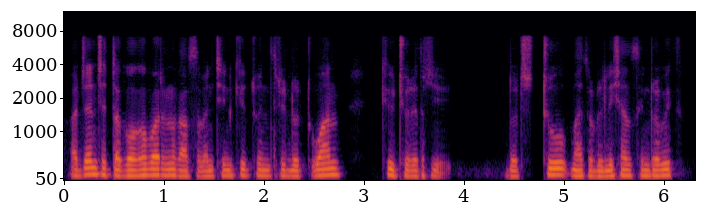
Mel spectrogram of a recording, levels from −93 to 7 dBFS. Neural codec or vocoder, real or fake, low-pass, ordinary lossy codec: codec, 16 kHz, about 1 kbps, DyCAST, with the encoder's durations; fake; 7.2 kHz; none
